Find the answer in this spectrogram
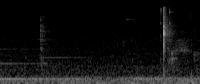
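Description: Quiet room tone with a faint low hum, and one sharp click of a computer mouse about one and a half seconds in.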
